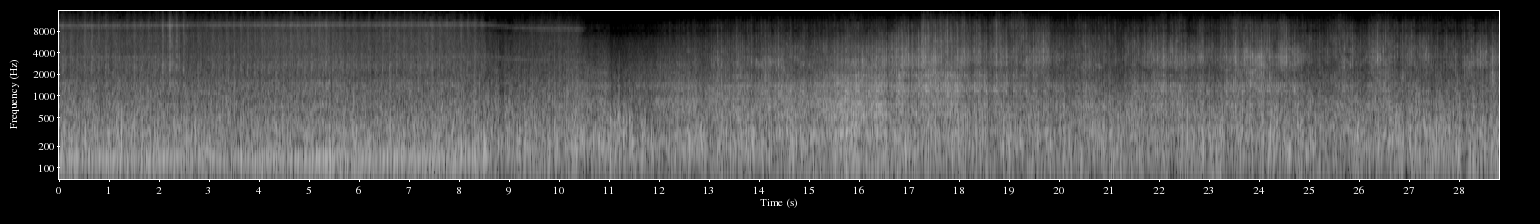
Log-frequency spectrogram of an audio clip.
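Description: Diesel locomotive engine running, with a steady low hum and a thin high whistle. About eight seconds in, the hum drops away and the whistle glides down and fades. A rougher, louder engine sound then builds and peaks around the middle.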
